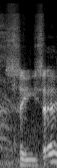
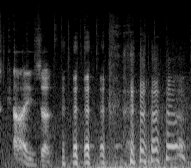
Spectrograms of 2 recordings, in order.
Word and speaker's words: Caesar: eyes and leaves yeah he pronounces it with the c it's not Caesar it's Kaiser really judgmental dinosaurs yeah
